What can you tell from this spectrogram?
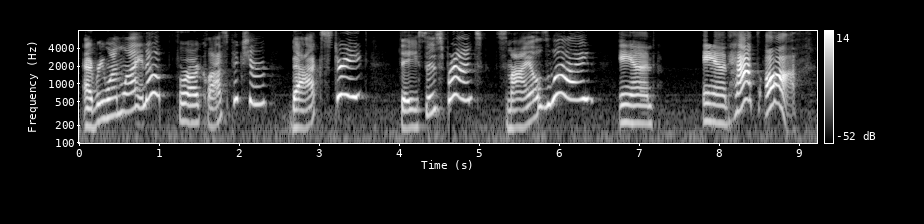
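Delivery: high, loud teacher orders; line them up like a sing-song teacher; bossy teacher call ending slow and loud; cheery teacher. A narrator's reading. Teacher instructing class.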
